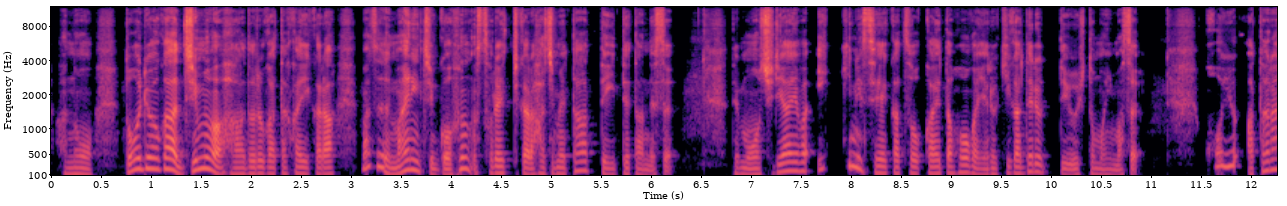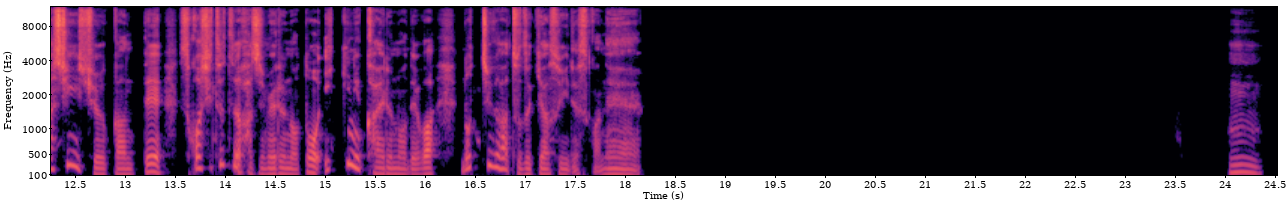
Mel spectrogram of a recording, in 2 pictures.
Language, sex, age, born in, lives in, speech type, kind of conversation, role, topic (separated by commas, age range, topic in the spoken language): Japanese, male, 30-34, Japan, Japan, read, expert-assistant, asker, 新しい習慣を始めたいとき、「小さな一歩」から始める方法と「一気に変える」方法、どちらがうまくいきやすいと思いますか？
